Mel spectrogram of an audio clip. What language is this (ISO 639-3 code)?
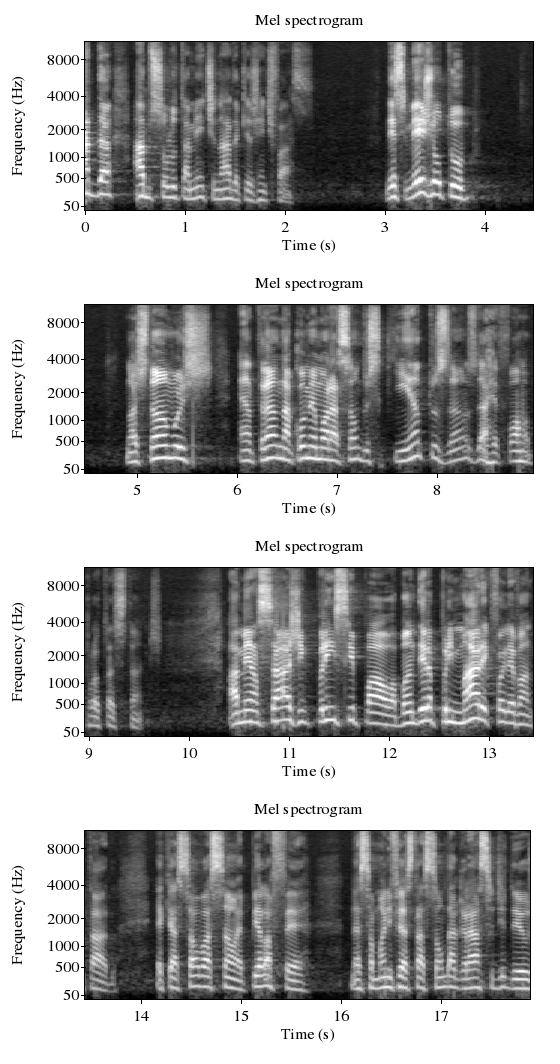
por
